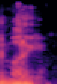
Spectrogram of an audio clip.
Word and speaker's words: Murray: But if I say Murray, what's your name? Murray. My name is Murray. They're like, what did you do with your tongue there? It sounds like you said muddy or something. So, can't roll your R if you want a peaceful life. If you just want a peaceful life in North America, you can't roll your R, mate. You can't do it.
